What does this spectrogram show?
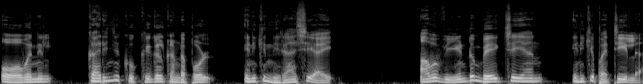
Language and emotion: Malayalam, sad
